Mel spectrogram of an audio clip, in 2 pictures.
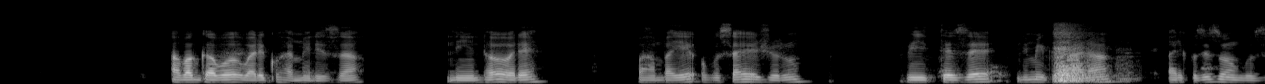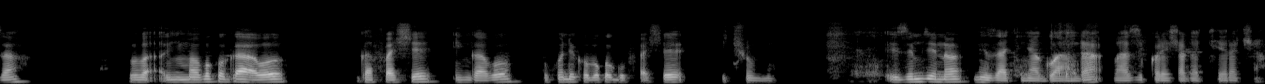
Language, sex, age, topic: Kinyarwanda, male, 25-35, government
